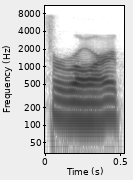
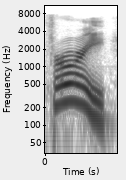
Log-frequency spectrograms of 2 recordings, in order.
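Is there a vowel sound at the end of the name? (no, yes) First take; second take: no; yes. First: The name ends without a final vowel sound. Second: The name ends with an extra vowel sound. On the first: This is the actual pronunciation of the name. "as I believe it's actually pronounced Ferrore" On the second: This is the speaker's own playful pronunciation. "there's like a silent E that I love to pronounce, so I always say Ferrari"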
